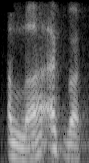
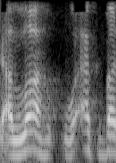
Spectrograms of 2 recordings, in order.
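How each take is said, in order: First: Akbar follows Allah with no w sound. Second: A w sound is inserted before Akbar. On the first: The speaker calls it right. "لا هو الله هو الأكبر" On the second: The speaker calls it wrong. "لو قلت الله وأكبر يقول في حاجة ثانية"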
